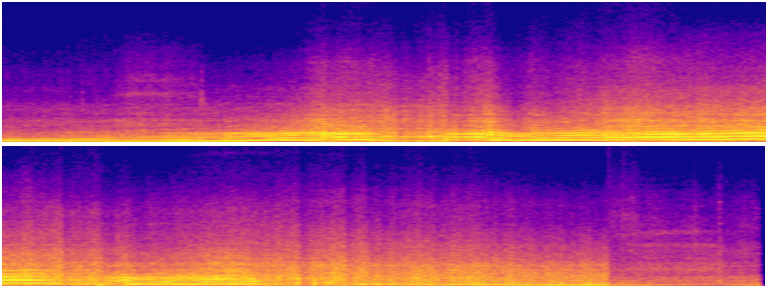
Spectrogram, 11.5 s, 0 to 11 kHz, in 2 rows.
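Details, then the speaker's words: Nissan 350Z with Cobra non-resonated exhaust and TP34 tips, camera resting on a bag beside the driver on a straight-line run: note climbs cleanly through the gears, then settles to a steady drone; normal acceleration. "c'est un truc de malade je sais pas si vous vous rendez compte à la caméra mais mais c'est incroyable son qu'elle nous produire"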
